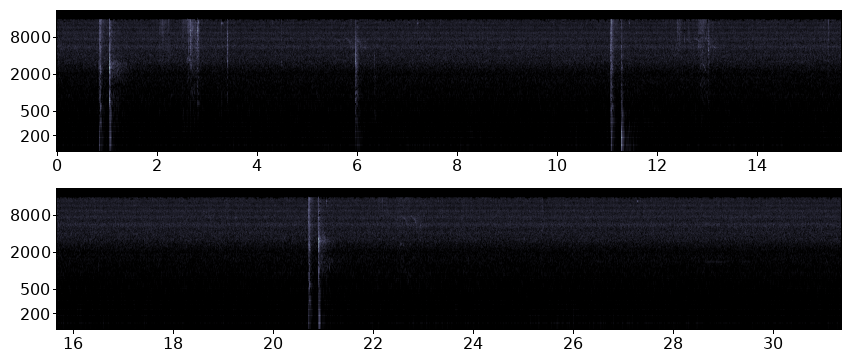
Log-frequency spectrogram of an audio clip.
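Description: A traditional bow shot three times, about ten seconds apart: each shot is a sharp snap of the string on release followed a fraction of a second later by the arrow striking the target. Fainter clicks come between the first two shots as the next arrow is handled and nocked.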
